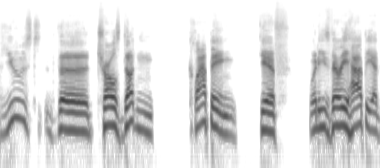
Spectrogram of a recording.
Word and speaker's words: GIF: You are not allowed to use the GIF. It's a GIF. I thought we talked about this. I'm a hard G. You're a hard G kind of guy.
